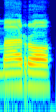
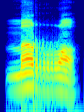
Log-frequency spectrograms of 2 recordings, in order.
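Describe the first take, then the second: First: The r sound is short and single. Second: The r sound is doubled and held longer. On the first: The speaker calls it wrong. "Jangan mara" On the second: The speaker calls it right. "ra bersabdu tu betul-betul lah"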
